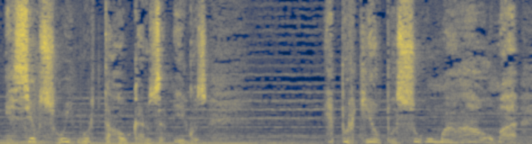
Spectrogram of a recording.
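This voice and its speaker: An actor playing a tormented, repentant former bohemian in a religious radio drama, speaking in a solemn, theatrical, confessional way. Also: male voice, a little high, very animated, moderate pace, over loud music. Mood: solemn conviction.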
